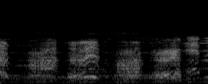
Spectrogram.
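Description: Animated-film character voices played backwards: a run of short, garbled vocal bursts about twice a second, heard through a TV speaker.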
